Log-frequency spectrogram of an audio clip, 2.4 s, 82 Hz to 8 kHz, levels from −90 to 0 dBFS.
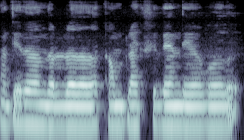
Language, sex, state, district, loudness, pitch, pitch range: Kannada, male, Karnataka, Koppal, -15 LUFS, 125 Hz, 125-130 Hz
